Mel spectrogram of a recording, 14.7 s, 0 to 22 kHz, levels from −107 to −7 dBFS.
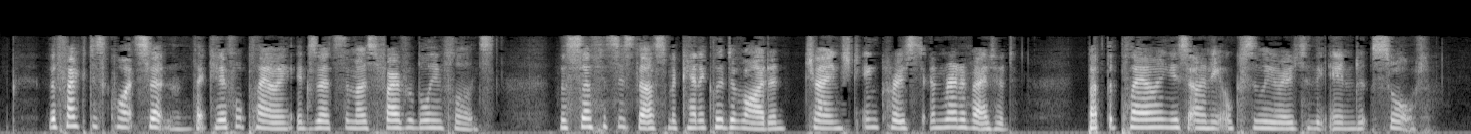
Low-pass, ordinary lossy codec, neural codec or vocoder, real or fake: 7.2 kHz; MP3, 32 kbps; codec, 32 kHz, 1.9 kbps, SNAC; fake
